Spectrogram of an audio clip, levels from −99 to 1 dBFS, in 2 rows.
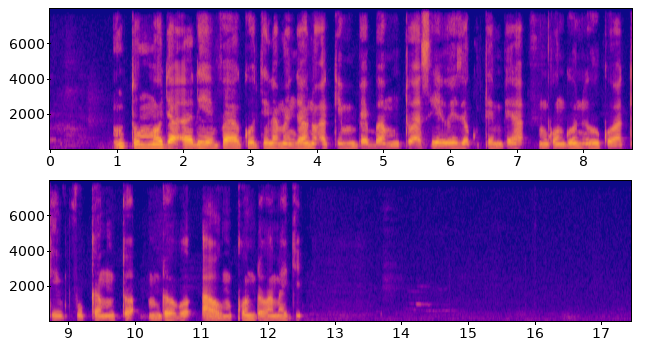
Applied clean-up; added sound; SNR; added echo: none; none; none; none.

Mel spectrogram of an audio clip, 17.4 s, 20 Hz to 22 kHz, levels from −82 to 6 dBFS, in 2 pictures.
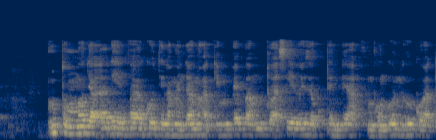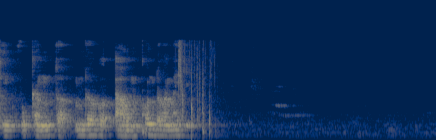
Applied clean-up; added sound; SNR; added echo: none; Shatter; 13 dB; reverberation time 0.8 s.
